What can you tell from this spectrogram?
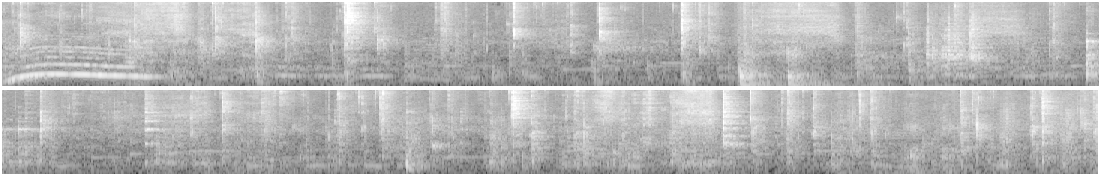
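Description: Forks and spoons clinking and scraping on ceramic plates during a meal, in many scattered light clicks. A short rising-then-falling hummed voice right at the start, and a soft thump about five seconds in.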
